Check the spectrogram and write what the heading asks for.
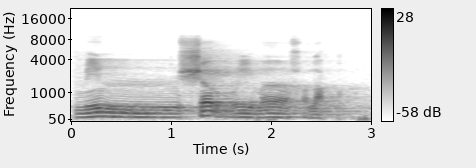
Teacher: Pada ayat kedua, pada lafaz min itu ada bacaan ifa hakiki karena ada nun sukun bertemu shin. Ifa hakiki harus dibaca dengung.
